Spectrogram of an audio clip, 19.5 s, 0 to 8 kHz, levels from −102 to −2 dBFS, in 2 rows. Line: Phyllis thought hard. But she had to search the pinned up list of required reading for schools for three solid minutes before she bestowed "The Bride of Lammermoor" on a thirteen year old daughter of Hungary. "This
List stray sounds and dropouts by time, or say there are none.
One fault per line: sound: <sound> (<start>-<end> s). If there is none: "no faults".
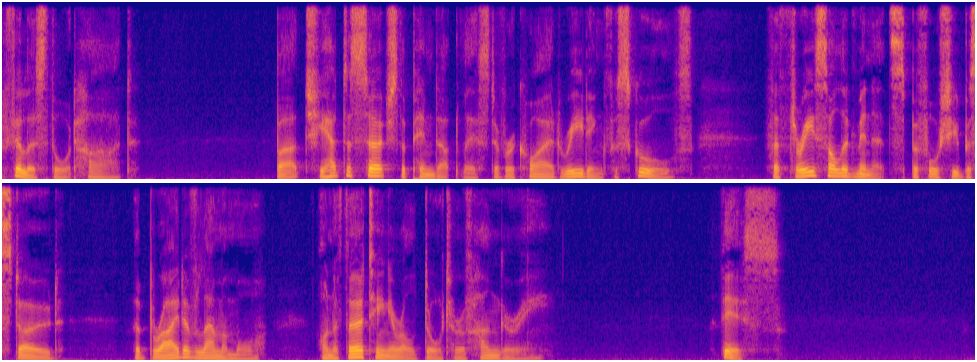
no faults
